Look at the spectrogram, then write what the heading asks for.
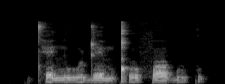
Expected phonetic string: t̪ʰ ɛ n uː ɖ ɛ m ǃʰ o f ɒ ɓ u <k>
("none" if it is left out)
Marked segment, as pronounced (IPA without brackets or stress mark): k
